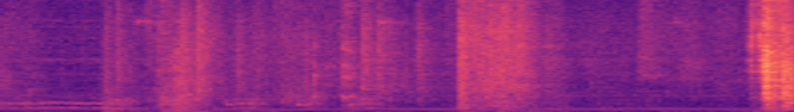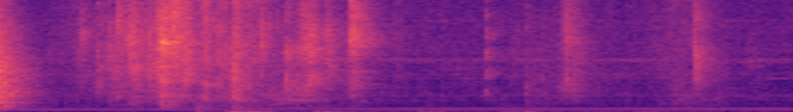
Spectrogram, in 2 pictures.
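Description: Kitchen handling sounds: pans and utensils knocked about on a gas stove and a refrigerator door opened and shut, a handful of sharp knocks with the loudest about four seconds in. A steady low hum runs underneath.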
